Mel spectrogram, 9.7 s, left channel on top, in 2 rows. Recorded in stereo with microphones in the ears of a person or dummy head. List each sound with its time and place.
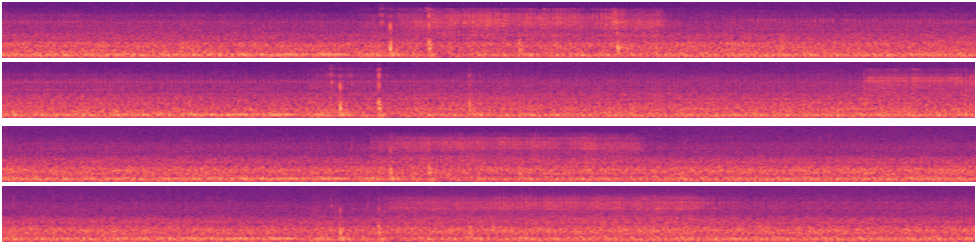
0.0 s an engine running: 75° left (ahead or behind)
